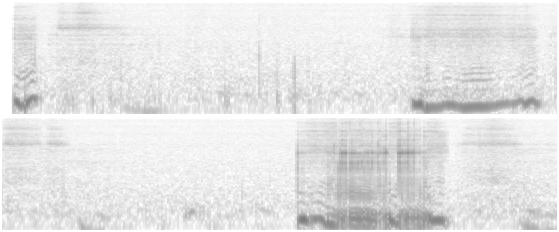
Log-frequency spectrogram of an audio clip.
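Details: Loud rattling snores on the in-breath, each about a second long, with quieter out-breaths between them, in a small quiet room; snoring.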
